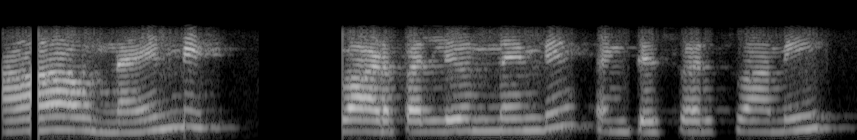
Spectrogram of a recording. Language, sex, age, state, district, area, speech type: Telugu, female, 60+, Andhra Pradesh, East Godavari, rural, conversation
